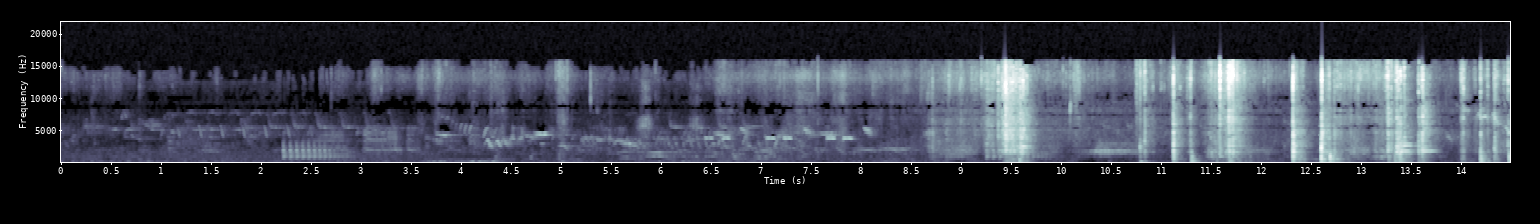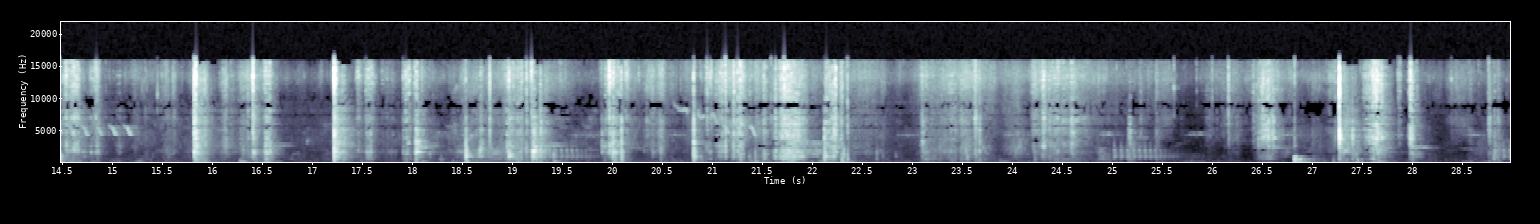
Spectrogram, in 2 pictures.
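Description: Metal spade scraping and scooping ash and embers, with repeated sharp clinks and scrapes against metal buckets and stones, starting about a third of the way in. Faint birdsong comes before it.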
